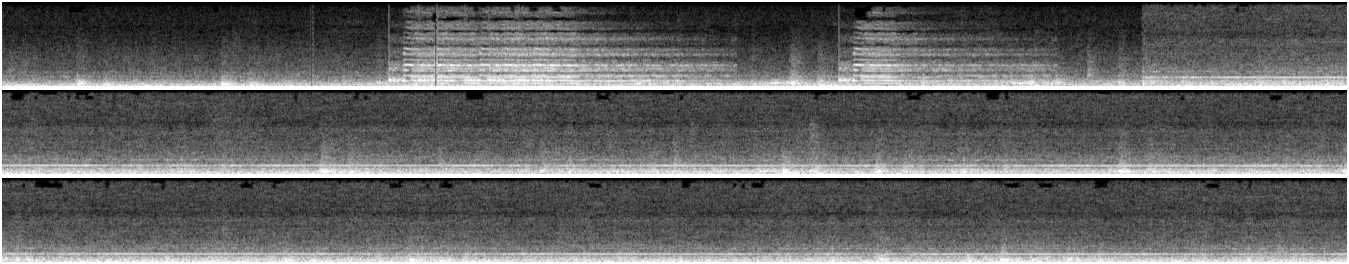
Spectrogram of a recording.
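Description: An electric commuter train rumbles along the rails.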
